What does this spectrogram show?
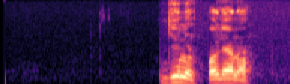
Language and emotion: Russian, neutral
